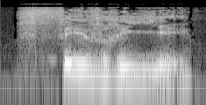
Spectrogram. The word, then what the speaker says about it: février: Then comes février, okay? Remember when you have this accent aigu on the top of then you pronounce it e, okay?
